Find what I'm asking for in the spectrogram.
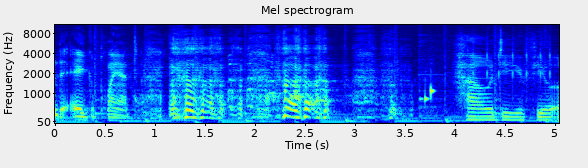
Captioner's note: laughter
